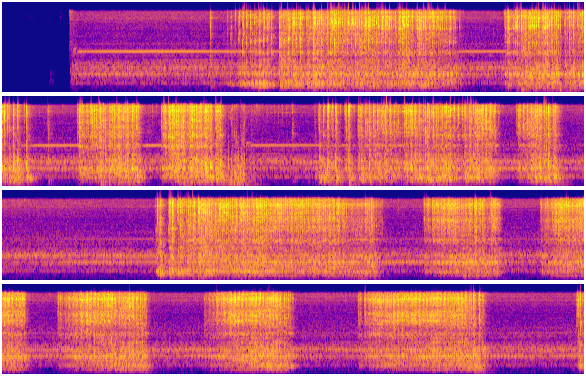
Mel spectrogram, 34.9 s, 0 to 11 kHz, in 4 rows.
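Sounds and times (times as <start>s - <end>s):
wood lathe motor hum: 3.1s - 17.2s, 19.8s - 23.2s, 23.8s - 28.4s, 29.2s - 30.6s, 31.5s - 33.5s
turning tool cutting wood: 3.4s - 6.9s, 7.5s - 12.6s, 13.4s - 17.2s, 19.8s - 23.2s, 23.8s - 25.0s, 25.6s - 28.4s, 29.2s - 30.6s, 31.5s - 33.5s.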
